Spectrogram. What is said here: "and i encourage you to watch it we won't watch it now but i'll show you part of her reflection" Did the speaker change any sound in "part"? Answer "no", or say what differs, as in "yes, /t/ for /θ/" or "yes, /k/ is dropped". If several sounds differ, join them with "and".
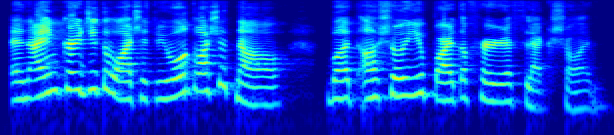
no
